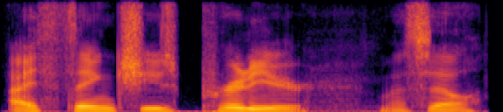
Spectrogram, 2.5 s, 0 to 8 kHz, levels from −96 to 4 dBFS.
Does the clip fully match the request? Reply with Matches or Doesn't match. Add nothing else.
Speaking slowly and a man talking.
Matches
